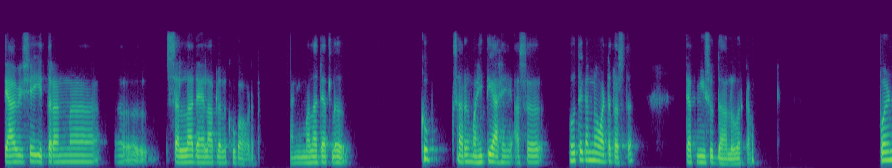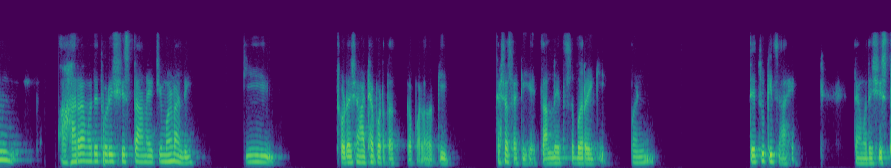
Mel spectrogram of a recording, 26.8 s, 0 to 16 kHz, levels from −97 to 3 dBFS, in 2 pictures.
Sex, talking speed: male, 105 wpm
